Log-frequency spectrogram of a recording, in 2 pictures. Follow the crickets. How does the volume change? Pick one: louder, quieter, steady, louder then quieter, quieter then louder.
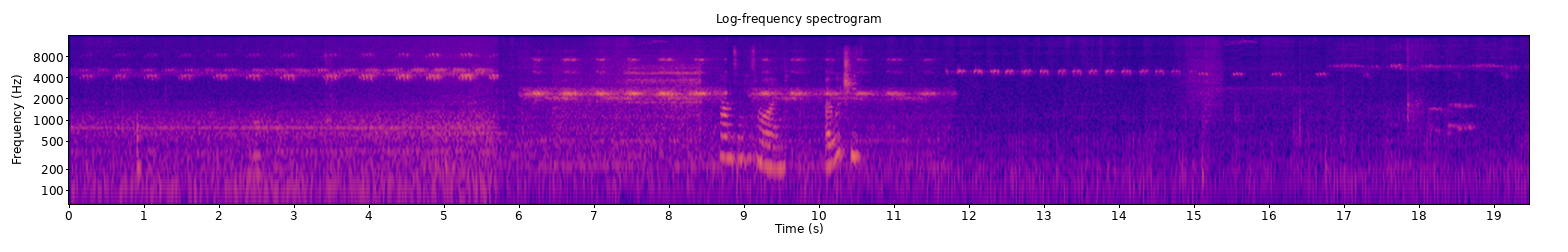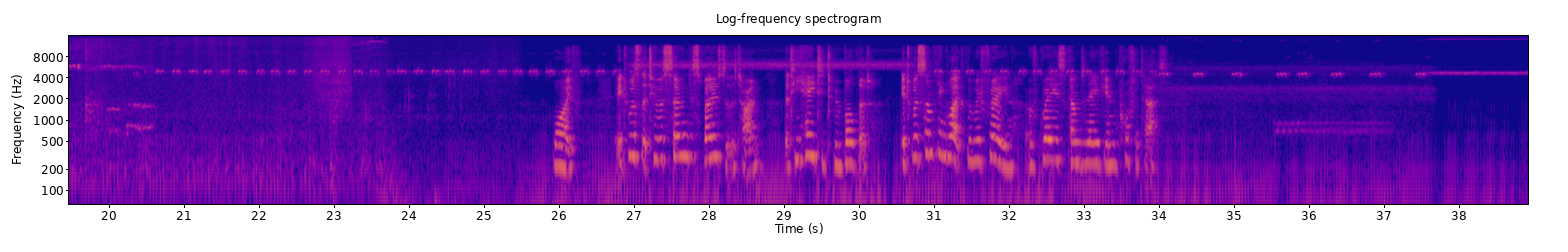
quieter.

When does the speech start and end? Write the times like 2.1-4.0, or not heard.
8.7-10.5, 25.9-34.1.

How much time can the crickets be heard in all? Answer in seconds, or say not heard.
39 s.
